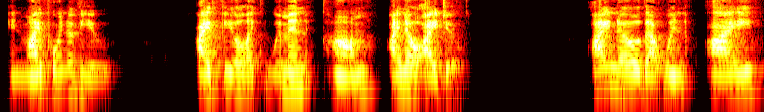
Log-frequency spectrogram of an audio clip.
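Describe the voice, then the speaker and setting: On a relaxed podcast she co-hosts, a woman with a slightly low, somewhat bright voice talks freely, laughs a lot, and begins sentences again while working out her thoughts.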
